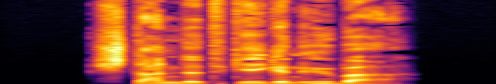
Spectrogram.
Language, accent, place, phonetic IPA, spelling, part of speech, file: German, Germany, Berlin, [ˌʃtandət ɡeːɡn̩ˈʔyːbɐ], standet gegenüber, verb, De-standet gegenüber.ogg
- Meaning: second-person plural preterite of gegenüberstehen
